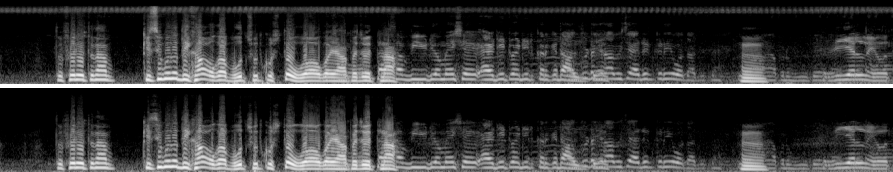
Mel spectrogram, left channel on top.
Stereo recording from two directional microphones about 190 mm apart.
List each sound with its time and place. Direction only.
0.6 s a man's voice: 20° left (ahead or behind); by 4.0 s centre (ahead or behind)
4.5 s speech: 40° left (ahead or behind)
5.4 s speech: 15° left (ahead or behind)
6.0 s speech: 70° left (ahead or behind)
7.3 s speech: 10° left (ahead or behind)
